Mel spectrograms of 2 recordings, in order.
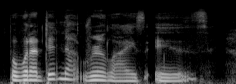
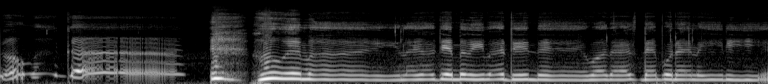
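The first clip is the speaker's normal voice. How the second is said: high, slow, sobbing wail in the prayer closet; ugly crying; 4 semitones higher, 6 dB louder, slower than usual. Retold or imitated. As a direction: cry out the words through tears, broken and pleading. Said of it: "I'm all crying".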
